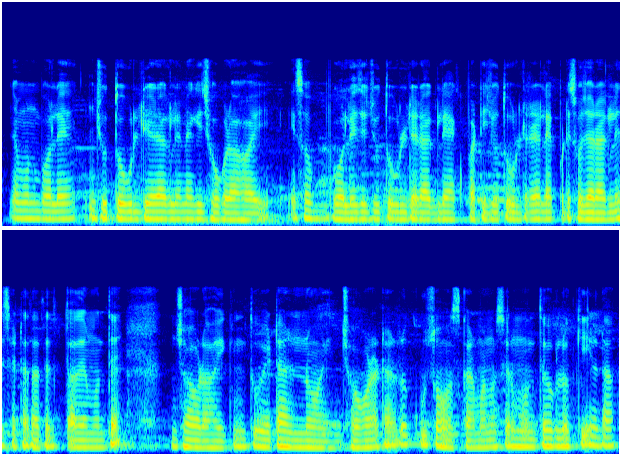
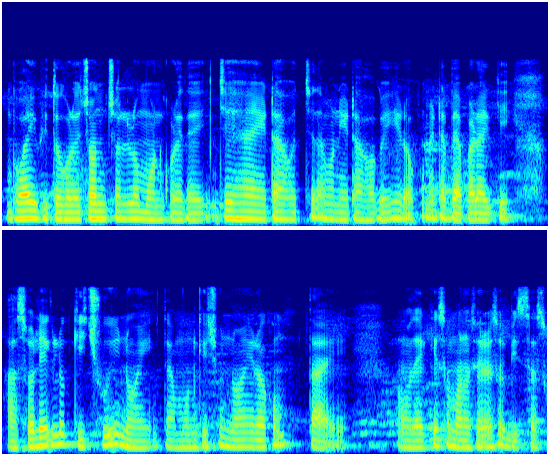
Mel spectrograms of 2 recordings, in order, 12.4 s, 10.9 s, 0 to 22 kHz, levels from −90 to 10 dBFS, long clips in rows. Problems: constant background noise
